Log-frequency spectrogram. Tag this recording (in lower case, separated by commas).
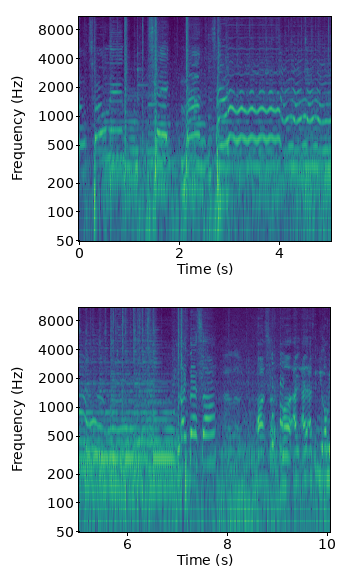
musical instrument, plucked string instrument, guitar, strum, speech, music, acoustic guitar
